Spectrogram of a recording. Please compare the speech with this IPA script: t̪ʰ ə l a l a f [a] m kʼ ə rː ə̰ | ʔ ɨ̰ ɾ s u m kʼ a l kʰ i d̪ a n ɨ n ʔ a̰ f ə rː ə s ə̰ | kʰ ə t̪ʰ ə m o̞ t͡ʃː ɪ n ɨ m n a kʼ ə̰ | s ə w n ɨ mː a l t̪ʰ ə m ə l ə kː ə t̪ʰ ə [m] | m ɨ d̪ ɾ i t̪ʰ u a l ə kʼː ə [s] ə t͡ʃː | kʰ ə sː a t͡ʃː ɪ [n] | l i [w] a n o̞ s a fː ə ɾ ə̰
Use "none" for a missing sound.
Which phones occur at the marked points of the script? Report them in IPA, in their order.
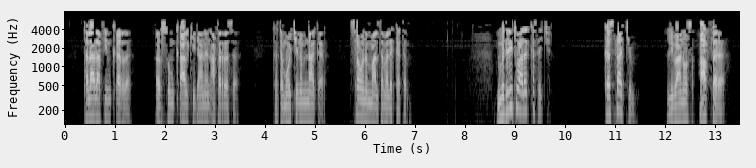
i, m, s, m, β

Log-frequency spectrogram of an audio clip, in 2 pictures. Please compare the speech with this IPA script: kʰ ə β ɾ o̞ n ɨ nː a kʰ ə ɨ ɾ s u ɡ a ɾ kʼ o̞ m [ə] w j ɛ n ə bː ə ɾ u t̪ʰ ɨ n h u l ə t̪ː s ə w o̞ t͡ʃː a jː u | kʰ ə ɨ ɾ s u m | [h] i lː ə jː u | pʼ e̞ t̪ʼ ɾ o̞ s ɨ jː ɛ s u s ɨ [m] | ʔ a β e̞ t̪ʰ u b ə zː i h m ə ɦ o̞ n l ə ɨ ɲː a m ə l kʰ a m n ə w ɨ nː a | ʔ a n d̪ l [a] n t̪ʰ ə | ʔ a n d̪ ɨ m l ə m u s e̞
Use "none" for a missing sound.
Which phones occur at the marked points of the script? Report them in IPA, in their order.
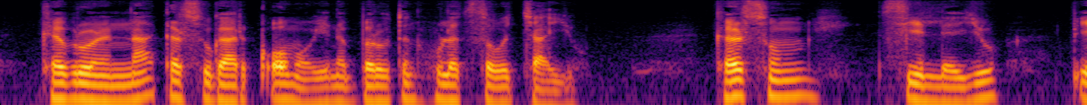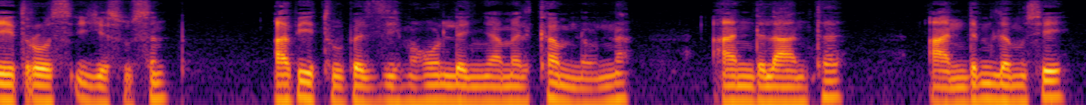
ə, s, n, a

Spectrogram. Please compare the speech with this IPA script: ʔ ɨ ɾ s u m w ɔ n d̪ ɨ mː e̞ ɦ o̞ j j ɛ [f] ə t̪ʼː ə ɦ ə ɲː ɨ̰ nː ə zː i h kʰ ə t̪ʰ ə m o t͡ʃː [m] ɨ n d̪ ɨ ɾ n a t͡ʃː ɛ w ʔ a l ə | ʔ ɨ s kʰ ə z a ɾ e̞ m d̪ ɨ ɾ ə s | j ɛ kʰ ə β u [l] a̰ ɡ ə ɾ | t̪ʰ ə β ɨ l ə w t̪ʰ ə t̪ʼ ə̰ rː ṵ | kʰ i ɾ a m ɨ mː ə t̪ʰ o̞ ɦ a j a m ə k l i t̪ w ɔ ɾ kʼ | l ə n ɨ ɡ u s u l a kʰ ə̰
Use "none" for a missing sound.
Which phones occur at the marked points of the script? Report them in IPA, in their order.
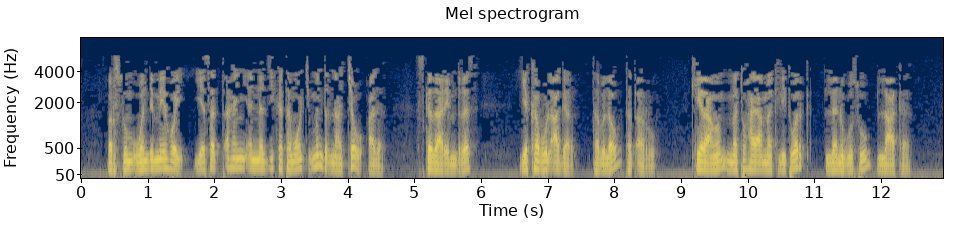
s, m, l

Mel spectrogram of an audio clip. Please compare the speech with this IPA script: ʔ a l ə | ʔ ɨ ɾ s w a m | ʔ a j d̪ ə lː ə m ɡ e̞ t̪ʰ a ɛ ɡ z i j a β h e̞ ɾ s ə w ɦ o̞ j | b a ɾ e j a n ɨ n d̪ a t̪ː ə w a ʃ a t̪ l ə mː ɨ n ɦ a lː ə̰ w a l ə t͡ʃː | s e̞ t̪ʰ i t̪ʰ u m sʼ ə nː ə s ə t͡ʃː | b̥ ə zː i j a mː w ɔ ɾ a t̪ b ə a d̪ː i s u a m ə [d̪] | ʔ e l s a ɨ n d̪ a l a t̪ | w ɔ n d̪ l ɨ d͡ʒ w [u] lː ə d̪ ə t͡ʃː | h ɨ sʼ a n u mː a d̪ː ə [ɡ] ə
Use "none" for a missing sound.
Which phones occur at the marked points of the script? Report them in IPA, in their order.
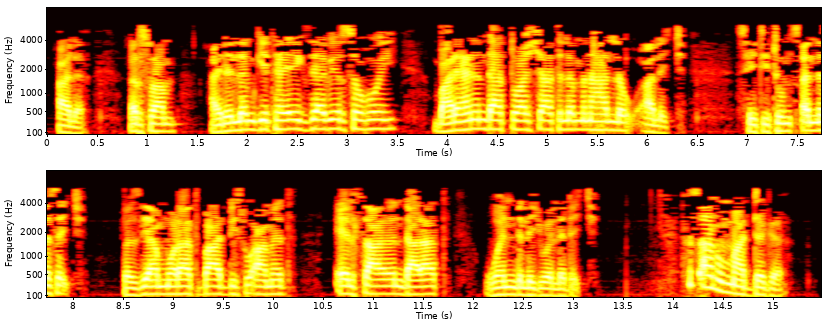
t̪, ɔ, ɡ

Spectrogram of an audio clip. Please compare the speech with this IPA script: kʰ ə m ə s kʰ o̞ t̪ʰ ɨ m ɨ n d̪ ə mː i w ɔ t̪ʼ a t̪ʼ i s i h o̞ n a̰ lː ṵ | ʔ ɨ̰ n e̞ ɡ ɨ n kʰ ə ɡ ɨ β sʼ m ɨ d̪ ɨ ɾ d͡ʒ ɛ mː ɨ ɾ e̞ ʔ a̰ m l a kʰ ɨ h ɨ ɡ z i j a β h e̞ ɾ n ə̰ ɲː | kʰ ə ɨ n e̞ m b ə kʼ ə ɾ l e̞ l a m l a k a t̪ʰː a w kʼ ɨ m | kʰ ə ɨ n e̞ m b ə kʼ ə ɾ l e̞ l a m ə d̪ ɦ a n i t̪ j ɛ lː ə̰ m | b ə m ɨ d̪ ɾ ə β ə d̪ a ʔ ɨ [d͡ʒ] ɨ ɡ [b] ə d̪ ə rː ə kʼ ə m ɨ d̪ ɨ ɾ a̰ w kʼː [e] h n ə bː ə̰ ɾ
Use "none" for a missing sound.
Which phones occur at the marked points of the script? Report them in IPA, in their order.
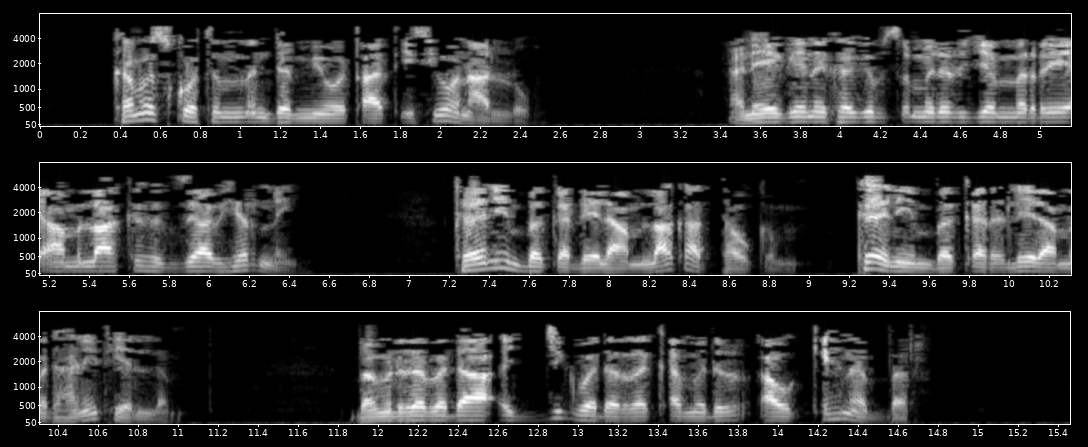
d͡ʒː, b, e

